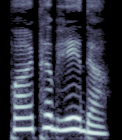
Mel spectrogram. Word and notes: ಪುಟಭೇದ: puṭa bhēda

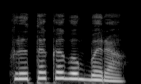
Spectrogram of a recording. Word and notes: ಕೃತಕಗೊಬ್ಬರ: křtaka gobbara

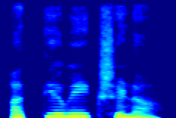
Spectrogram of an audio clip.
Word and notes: ಅತ್ಯವೇಕ್ಷಣ: Kannada

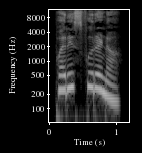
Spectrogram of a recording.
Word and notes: ಪರಿಸ್ಫುರಣ: Kannada

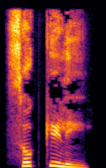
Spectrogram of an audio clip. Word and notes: ಸೊಕ್ಕಿಳಿ: sokkiḷi

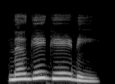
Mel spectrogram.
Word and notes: ನಗೆಗೇಡಿ: Kannada

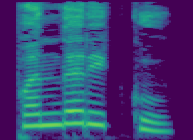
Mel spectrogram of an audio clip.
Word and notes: ಪಿಂತಿರುಗು: pintirugu

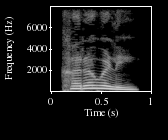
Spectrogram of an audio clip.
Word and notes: ಕರವಳಿ: karavaḷi

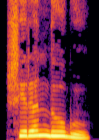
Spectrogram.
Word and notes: ಶಿರಂದೂಗು: kannada

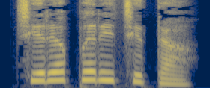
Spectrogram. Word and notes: ಚಿರಪರಿಚಿತ: cira paricita

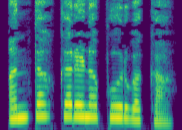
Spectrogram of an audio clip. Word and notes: ಅಂತಃಕರಣಪೂರ್ವಕ: kannada

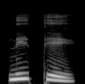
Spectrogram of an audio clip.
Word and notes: ನಿತ್ಯೆ: nitye

